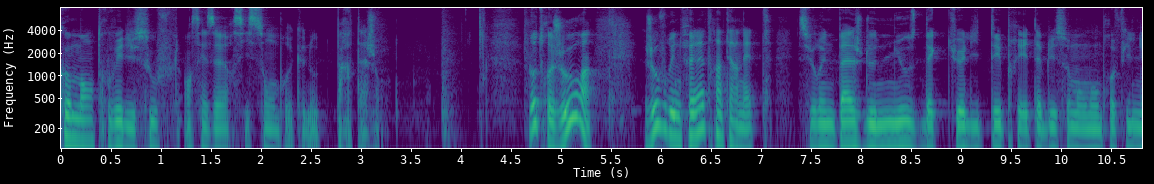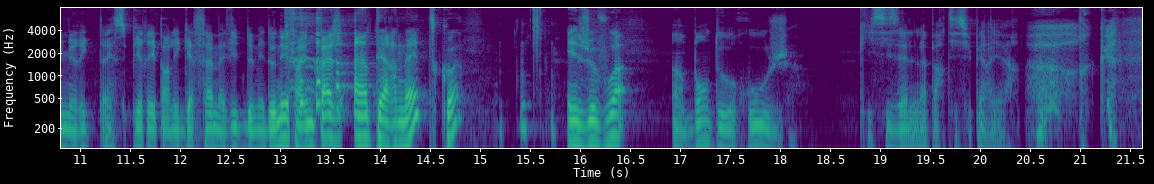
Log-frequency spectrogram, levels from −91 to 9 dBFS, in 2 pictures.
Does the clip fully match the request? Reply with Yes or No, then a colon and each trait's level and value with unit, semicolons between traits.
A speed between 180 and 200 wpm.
No: average, 155 wpm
